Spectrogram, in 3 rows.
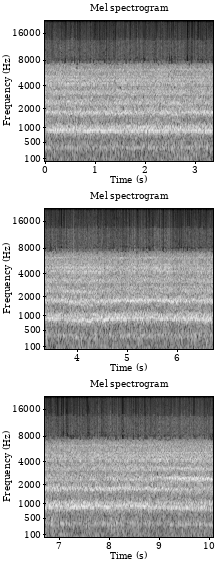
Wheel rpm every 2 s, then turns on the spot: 230, 230, 220, 230, 220.
none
